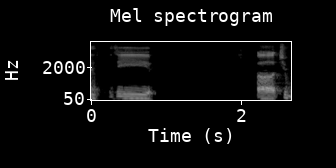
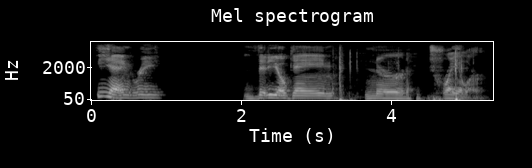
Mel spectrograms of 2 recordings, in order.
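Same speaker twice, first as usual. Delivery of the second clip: very slow announcement, easing down to the end; dramatic title reveal; 4 semitones higher, 4 dB louder, much slower than usual. Acted. Vlogger getting back to the trailer, dramatic title reveal. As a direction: stretch every word of the title for effect.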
